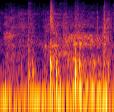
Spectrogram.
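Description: A person's footsteps, a few soft scuffs and knocks, over a low steady rumble.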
